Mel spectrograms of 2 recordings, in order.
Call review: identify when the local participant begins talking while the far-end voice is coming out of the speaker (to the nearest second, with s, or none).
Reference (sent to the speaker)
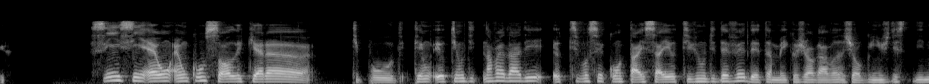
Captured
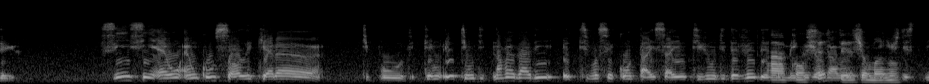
8 s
